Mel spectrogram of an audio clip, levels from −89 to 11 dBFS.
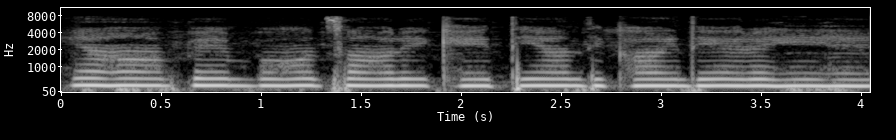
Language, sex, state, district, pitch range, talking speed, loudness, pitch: Hindi, female, Haryana, Rohtak, 255-265 Hz, 135 wpm, -13 LUFS, 260 Hz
